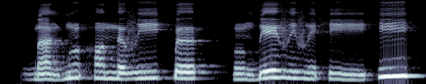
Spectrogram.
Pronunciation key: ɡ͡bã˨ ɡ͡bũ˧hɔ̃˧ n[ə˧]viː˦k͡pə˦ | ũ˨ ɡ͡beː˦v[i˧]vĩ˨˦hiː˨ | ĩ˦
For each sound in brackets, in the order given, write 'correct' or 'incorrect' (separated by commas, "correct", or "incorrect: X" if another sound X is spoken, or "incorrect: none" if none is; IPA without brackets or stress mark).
correct, correct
